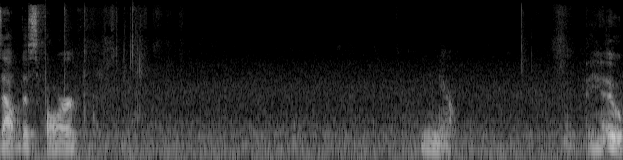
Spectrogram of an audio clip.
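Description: A sheet of plastic film rustles as it is unrolled.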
